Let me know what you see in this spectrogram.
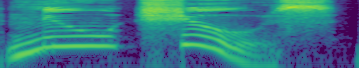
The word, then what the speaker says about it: Nu Shooz: New Shoes, John Smith and Valerie Day. And by the way, that is spelled N-U-S-H-O-O-Z. They spell it kind of funky, kind of cool.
